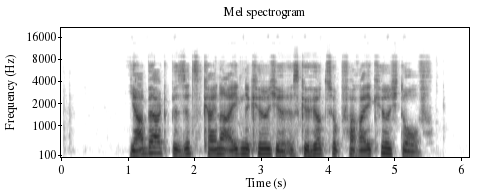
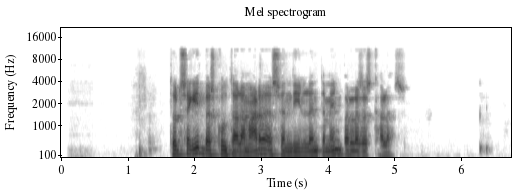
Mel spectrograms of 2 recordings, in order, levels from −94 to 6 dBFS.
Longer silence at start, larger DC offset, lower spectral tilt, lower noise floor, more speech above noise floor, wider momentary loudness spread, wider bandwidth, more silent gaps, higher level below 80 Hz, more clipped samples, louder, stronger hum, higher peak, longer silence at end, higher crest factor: about the same, 1.05 s vs 1.15 s; neither; about the same, -6.5 dB/octave vs -6 dB/octave; first, -86 dBFS vs -82 dBFS; first, 69 dB vs 65 dB; second, 6 LU vs 10 LU; second, 9 kHz vs 11.5 kHz; neither; second, -62 dBFS vs -56 dBFS; neither; about the same, -18 LUFS vs -18 LUFS; neither; about the same, -2 dBFS vs -2 dBFS; first, 0.65 s vs 0.45 s; about the same, 16 dB vs 18 dB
